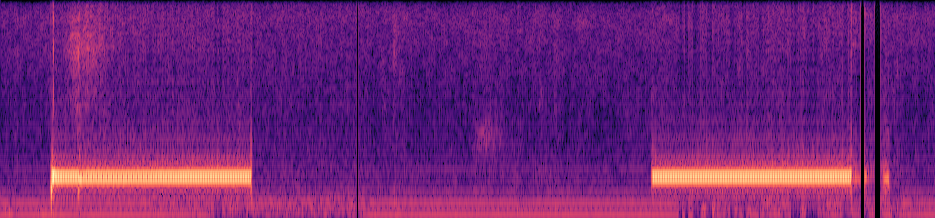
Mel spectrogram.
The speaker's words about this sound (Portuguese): gentileza, transferir a ligação. Transferência.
